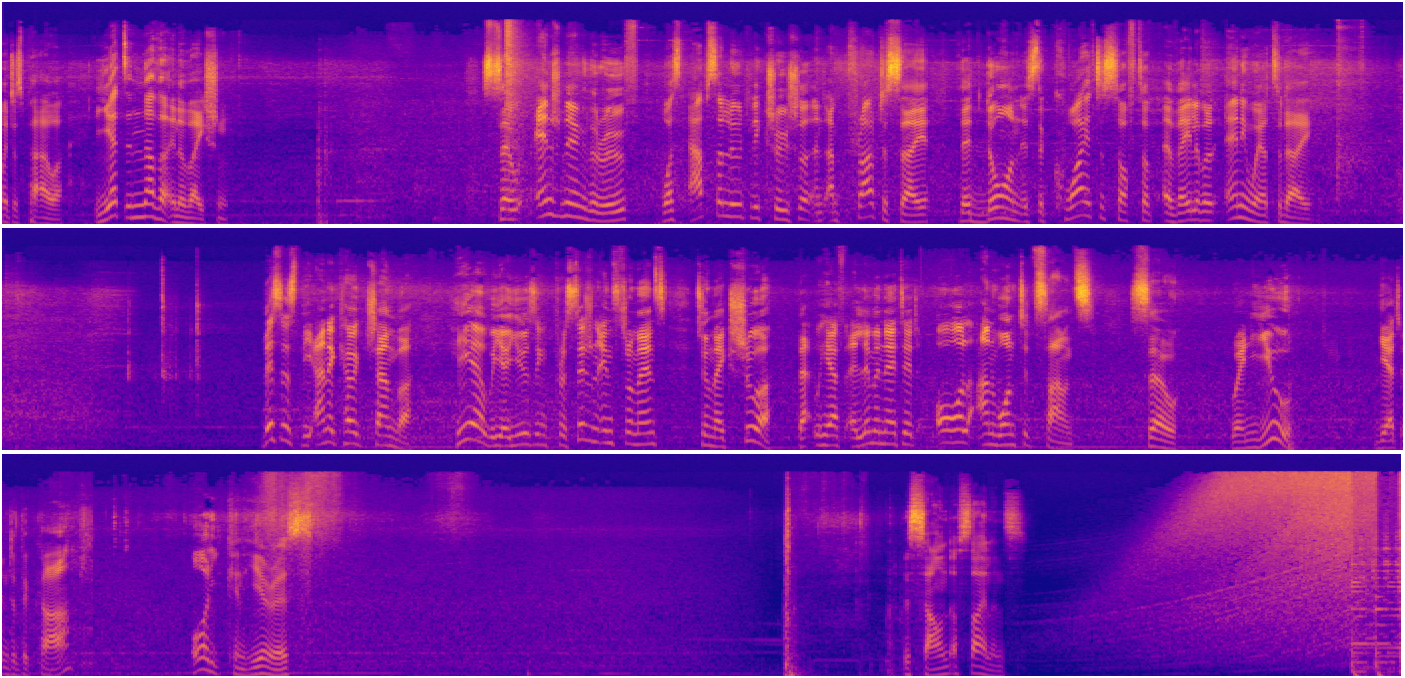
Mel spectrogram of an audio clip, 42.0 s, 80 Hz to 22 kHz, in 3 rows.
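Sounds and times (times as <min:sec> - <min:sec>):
loud thud: 0:35.8 - 0:36.2.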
